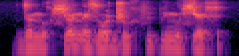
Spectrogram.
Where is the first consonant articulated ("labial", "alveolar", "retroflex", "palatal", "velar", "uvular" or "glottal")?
alveolar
